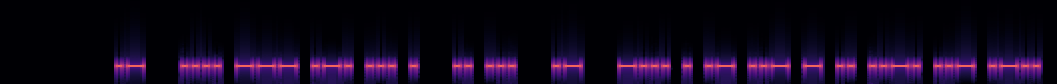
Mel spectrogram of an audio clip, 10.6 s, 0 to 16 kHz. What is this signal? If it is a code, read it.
Morse code, heard as a keyed tone, about 22 wpm, 700 Hz. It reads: A HORSE IS A BEAUTIFUL
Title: Sentences from Top 1000 Words - Review Part 1 - 22wpm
